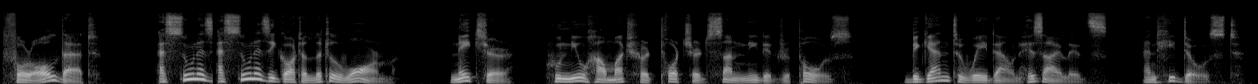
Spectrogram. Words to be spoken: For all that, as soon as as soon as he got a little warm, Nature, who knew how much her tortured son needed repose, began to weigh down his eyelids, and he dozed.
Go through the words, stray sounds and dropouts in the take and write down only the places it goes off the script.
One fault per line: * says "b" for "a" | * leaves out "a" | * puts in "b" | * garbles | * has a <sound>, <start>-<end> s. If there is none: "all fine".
all fine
